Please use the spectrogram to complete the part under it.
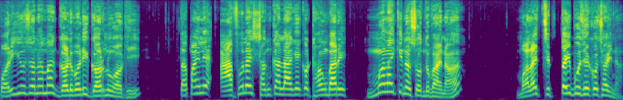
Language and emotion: Nepali, angry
